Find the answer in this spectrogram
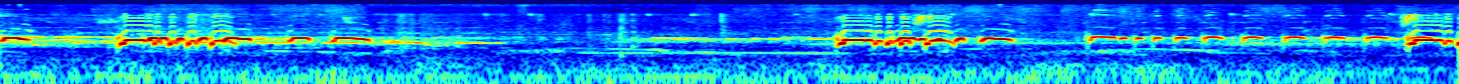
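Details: Strongly singing local zebra dove used as a calling lure: loud rolling coo phrases at the start and middle, then an even series of about eight fast staccato coos before a final burst.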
